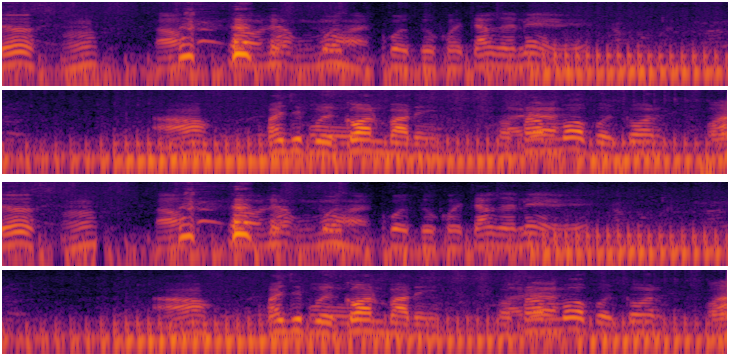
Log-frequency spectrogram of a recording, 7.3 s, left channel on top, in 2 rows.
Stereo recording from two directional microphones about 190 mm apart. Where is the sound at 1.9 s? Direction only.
30° left (ahead or behind).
